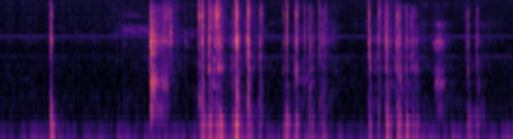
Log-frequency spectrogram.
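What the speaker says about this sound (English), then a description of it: "Now as you can see I have typed something and that automatically comes in my text box" Keys clack on a computer keyboard in quick bursts of taps, near and crisp, with short gaps between runs and no voice.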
